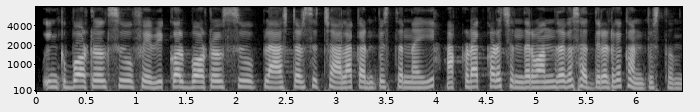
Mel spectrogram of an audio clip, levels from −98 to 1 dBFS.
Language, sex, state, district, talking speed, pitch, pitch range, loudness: Telugu, female, Andhra Pradesh, Visakhapatnam, 110 wpm, 205 Hz, 195-210 Hz, -30 LUFS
